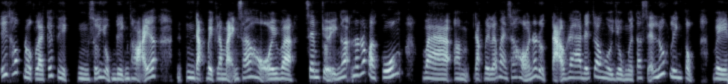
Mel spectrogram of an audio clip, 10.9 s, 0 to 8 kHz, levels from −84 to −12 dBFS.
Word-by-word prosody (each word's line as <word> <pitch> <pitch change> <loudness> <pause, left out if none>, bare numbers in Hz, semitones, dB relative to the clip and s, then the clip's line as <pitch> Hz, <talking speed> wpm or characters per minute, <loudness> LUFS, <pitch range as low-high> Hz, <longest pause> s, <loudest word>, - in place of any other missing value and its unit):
ý 315 +6 -2
thức 415 +3 -6
được - - -3
là 175 -2 +2
cái 295 - -6
việc, 175 -8 -6
ừm, 185 -3 -7
sử 175 +2 -3
dụng 235 -7 -5
điện 180 +1 -5
thoại 190 0 +5
á, 285 - +2 0.3
ừm, - - -17
ừm, 225 -2 -3
đặc - - +6
biệt - - +1
là 185 - +1
mạng 180 0 +5
xã 220 +6 +2
hội 225 -7 0
và 190 0 +5 0.2
xem 250 -2 0
truyện 195 -5 -1
á, 275 - +1
nó 305 +1 -2
rất 415 +6 0
là - - +5
cuốn 255 +7 +1 0.4
và, 185 -4 +4
ờm, 185 -3 -1
đặc 180 0 -2
biệt 190 -2 -3
là 180 - -1
cái - - -6
mạng 240 -5 -2
xã 230 - -5
hội 240 - -1
nó - - -1
được - - -6
tạo - - +7
ra 215 -1 -2
để 190 -2 -2
cho 250 +5 -2
người 185 -5 -6
dùng 175 -3 -6
người 160 - -5
ta 210 +6 -8
sẽ 210 - -3
lướt 325 +7 -3
liên 235 -4 -3
tục. 210 - -4 0.3
Vì 180 -3 -1
205 Hz, 285 wpm, -24 LUFS, 180-245 Hz, 0.4 s, tạo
